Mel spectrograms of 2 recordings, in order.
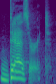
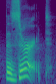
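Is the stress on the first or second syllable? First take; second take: first; second. First: The stress is on the first syllable. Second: The stress is on the second syllable. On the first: It means a dry sandy region. "여기는 앞에 강세가 있어요" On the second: It means a sweet course after a meal. "강세는 뒤에 줘야 돼요"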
